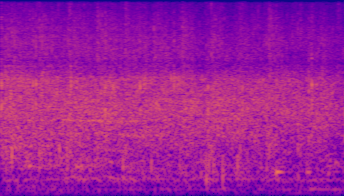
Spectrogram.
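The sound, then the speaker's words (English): An audience claps together in steady, dense applause, a continuous bright patter of many hands that holds at an even, fairly loud level throughout, with no voices standing out. “Come on, clap like you know what I'm talking about.”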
